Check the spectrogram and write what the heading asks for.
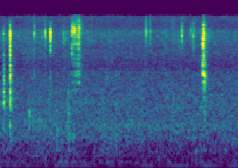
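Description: Faint, scattered small clicks and crackles of scaly rattan fruits being picked from a bowl and peeled by hand.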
